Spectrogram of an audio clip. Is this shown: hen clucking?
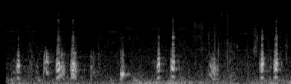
yes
